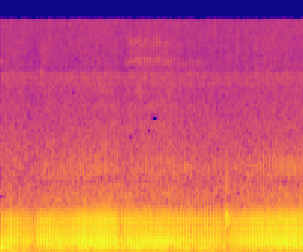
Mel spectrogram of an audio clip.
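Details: Cat purring close to the microphone, even low vibrating rumble in gentle breath cycles, a tiny tick near the end, recorded in stereo with no voices.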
